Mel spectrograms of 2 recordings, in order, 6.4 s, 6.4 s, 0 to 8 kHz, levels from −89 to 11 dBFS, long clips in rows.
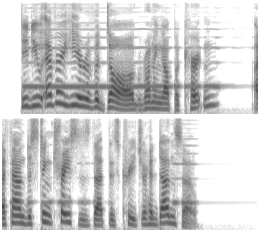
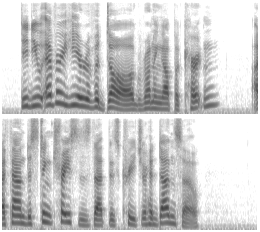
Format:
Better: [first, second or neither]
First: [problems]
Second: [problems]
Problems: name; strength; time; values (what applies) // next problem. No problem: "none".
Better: second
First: noise reduction (neural mask model RNNoise)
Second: none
